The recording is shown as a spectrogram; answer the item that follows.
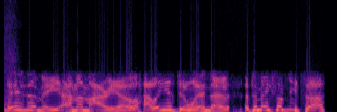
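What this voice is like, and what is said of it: Mario impression. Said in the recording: “doing an impersonation of Mario ... I don't think that's very good at all.”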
